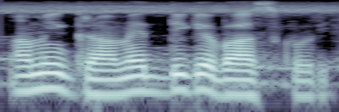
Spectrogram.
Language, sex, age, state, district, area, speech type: Bengali, male, 18-30, West Bengal, Paschim Medinipur, rural, spontaneous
